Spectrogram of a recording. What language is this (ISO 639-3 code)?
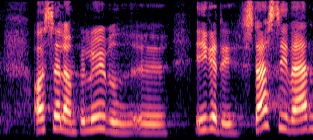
dan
